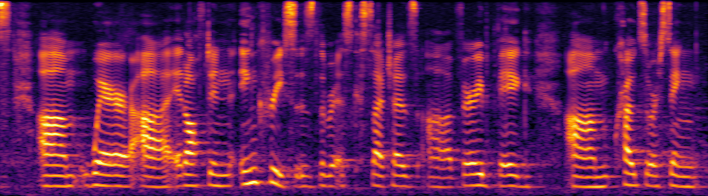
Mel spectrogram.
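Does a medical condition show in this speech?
No.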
